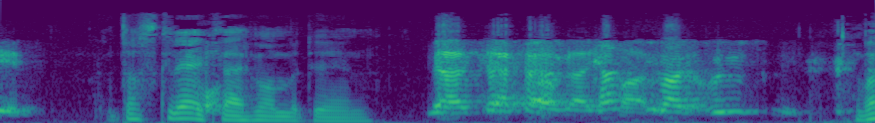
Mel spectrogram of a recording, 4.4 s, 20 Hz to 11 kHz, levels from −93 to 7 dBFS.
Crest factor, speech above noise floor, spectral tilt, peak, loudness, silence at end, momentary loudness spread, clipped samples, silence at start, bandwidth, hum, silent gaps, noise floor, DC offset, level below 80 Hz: 18 dB; 25 dB; -5.5 dB/octave; -12 dBFS; -28 LUFS; 0 s; 16 LU; under 0.1%; 0 s; 7.8 kHz; none; none; -53 dBFS; under 0.1%; -62 dBFS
